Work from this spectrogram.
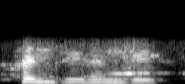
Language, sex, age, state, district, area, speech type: Urdu, female, 18-30, Delhi, Central Delhi, rural, conversation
